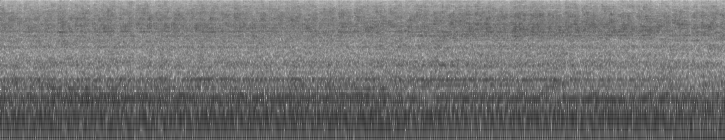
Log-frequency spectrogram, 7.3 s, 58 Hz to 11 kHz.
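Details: 2007 Prince LSR sports racer with 2008 GSXR1000 engine, 205 hp: loud, even, busy engine note at constant speed with no knocks or misses; high-revving engine runs cleanly.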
